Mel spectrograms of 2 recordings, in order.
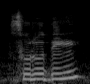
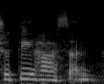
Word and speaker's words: Shruti Hassan: god the whole name i hate it when people mispronounce my name and my surname so i get shruti suruti strudi hassan no it's shruti hassan and i would really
